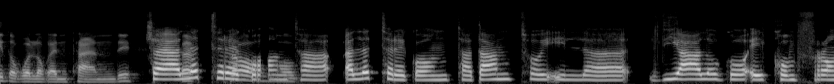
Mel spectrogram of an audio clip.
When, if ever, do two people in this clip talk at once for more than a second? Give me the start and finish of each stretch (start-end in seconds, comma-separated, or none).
1.8-3.0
